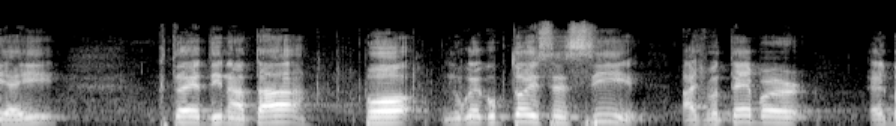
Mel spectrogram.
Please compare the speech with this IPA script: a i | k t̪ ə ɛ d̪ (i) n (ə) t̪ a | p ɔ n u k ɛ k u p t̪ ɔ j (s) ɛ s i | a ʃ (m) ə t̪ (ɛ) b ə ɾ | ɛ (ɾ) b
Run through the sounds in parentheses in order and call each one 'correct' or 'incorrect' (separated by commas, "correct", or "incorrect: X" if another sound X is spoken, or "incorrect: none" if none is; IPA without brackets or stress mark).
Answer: correct, incorrect: a, correct, correct, correct, incorrect: l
